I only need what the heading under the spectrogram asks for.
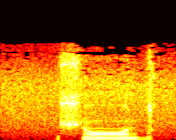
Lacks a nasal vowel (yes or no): no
